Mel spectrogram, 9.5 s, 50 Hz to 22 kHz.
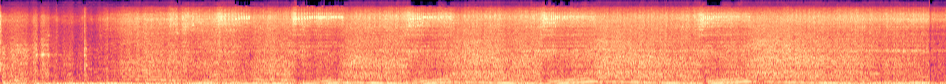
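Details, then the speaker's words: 1973 Triumph GT6 that had run rough on only three of six cylinders because the front carburetor piston was fitted 180 degrees out; after refitting it correctly, quick throttle blips rise and fall smoothly without hesitation. "Significant difference from when it was running with the piston in 180 degrees out."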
